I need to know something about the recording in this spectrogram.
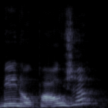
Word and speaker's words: menopauze: In Dutch it's pronounced menopauze, and in English it's, I think, menopause.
